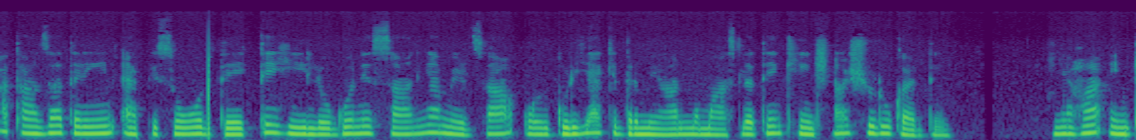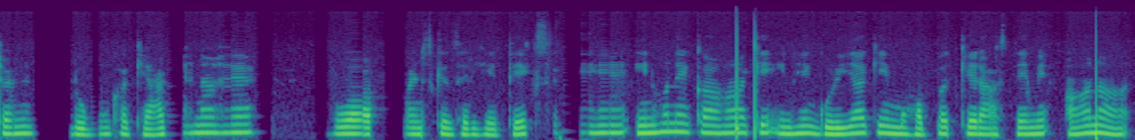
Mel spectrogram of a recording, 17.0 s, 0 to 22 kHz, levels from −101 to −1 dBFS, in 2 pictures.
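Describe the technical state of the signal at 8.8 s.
At 8.8 s the signal sits inside a stretch of repeated packet loss (robotic sound), from 7.37 to 11.79 s. Short holes keep appearing, each patched by stretching the previous sound. About a fifth of the span is concealed, giving choppy audio with pieces missing.

Within it, from 8.78 to 9.07 s, the sound stops arriving entirely. The last fragment is held as a fading buzz or hiss, then about 230 ms of silence follows. Audio resumes with that portion gone. The likely cause is a long network dropout.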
